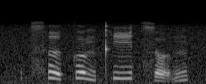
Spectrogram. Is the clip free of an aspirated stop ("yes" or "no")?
no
